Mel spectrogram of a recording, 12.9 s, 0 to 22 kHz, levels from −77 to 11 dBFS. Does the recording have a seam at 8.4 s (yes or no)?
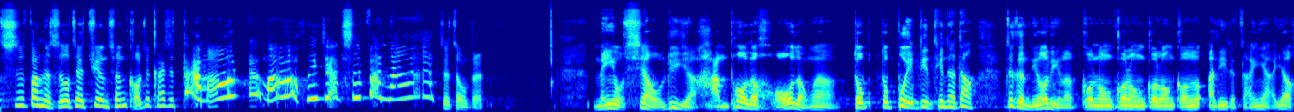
yes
